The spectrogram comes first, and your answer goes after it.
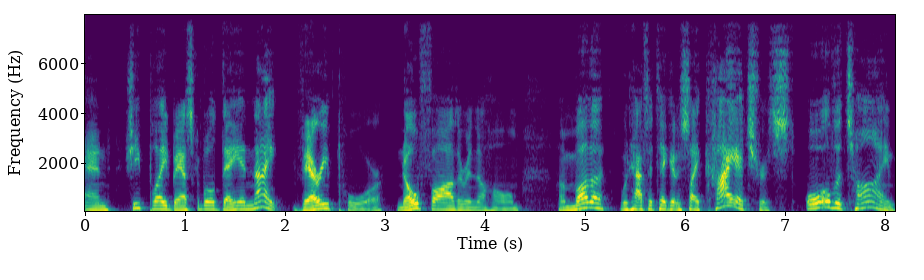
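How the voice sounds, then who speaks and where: On a very clean recording against a silent background, a man with a New York accent speaks at a moderate pace in a bright, sharp, animated tone, his pitch swinging very widely. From New York City (Brooklyn). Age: 60s. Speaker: documentary filmmaker. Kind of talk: radio interview.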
